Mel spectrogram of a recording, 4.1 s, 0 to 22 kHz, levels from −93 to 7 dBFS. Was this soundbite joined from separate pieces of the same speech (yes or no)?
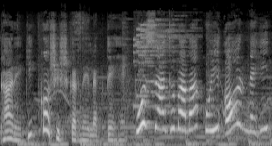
yes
